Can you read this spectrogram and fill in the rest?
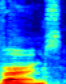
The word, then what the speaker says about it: Worms: It was called the Diet of Worms, or you'd read it and say the Diet of Worms, but it's pronounced Diet of Worms.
